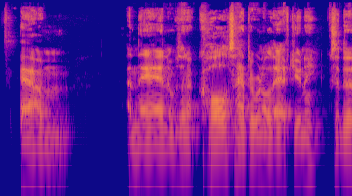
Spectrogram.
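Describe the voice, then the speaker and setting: Very deep and low, a man's voice runs at a very fast pace in a Northern Irish accent. His intonation is monotone and flat, on a very clean recording with a silent background. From Northern Ireland. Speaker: stand-up comedian. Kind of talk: podcast interview answer. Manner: casual, candid.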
